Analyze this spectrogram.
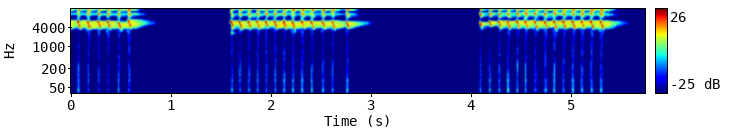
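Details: Cucak cungkok tembakan phrases, Cililin style, recorded for tutoring cage birds such as kacer and cendet: three quick, sharp, high-pitched rattled trills about one second long, separated by silent gaps.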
